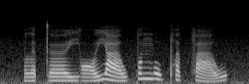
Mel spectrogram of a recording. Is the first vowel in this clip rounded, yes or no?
no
